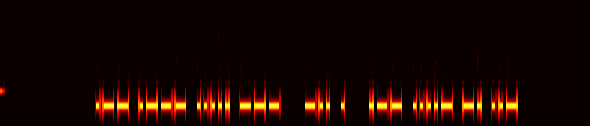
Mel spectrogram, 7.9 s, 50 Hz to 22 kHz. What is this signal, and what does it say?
Morse code, heard as a keyed tone, about 25 wpm, 700 Hz. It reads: WJ5O DE W4NU
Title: USA Callsign DE Callsign - 4 Characters - 25wpm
